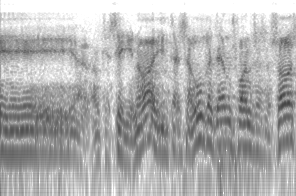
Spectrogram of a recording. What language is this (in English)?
Catalan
